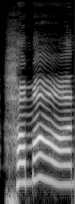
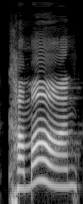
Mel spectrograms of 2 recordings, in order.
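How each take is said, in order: First: The first word begins with an h sound. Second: The first word begins with a k sound. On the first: This is how a small child said it. "she would make it a h" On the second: This is the usual adult form. "instead of saying come on"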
